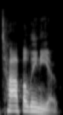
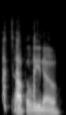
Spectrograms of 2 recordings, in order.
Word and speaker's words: Topolino: The Fiat Topolino. Did I get it right? You added an IO at the end of it. It's Topolino. Okay, fine.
